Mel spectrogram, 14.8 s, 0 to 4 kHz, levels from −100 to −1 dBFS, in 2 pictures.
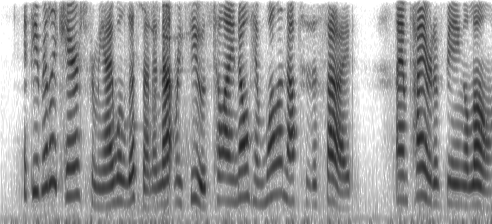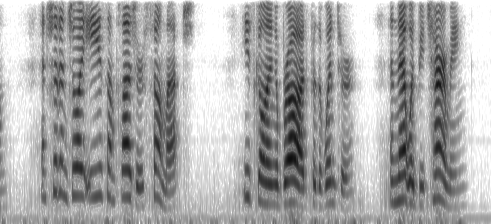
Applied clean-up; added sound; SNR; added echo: neural separator model SepFormer DNS4.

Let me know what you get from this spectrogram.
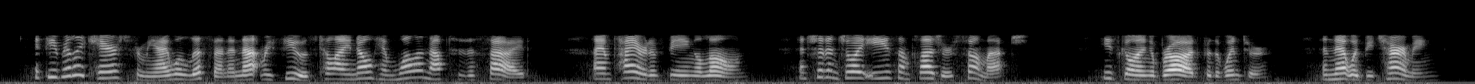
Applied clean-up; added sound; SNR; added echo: none; none; none; none.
